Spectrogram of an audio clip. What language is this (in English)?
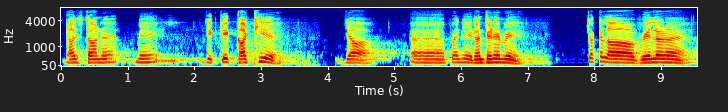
Sindhi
